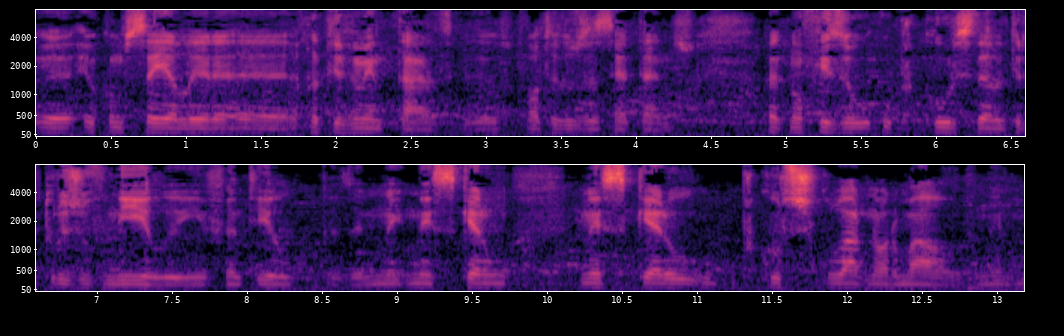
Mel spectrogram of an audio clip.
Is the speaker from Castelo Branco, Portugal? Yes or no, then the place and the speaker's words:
no; Queluz, Lisbon, Portugal; Eu cresci em Queluz, anos 70 e 80, que é um dos grandes subúrbios de Lisboa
